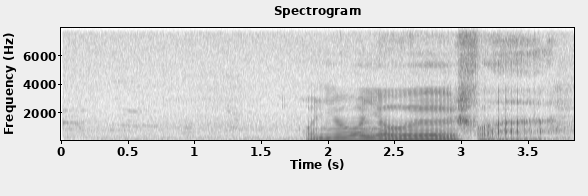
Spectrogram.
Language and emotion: Russian, sad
